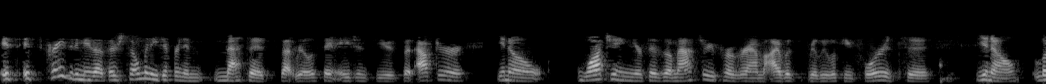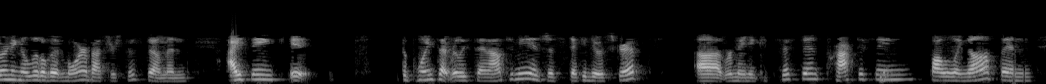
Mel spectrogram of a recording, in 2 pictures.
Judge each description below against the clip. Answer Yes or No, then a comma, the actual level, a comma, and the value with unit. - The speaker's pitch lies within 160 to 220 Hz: Yes, high, 190 Hz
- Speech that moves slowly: No, average, 190 wpm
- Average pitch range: No, wide, 5.9 semitones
